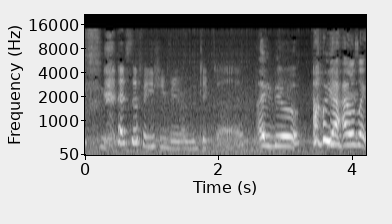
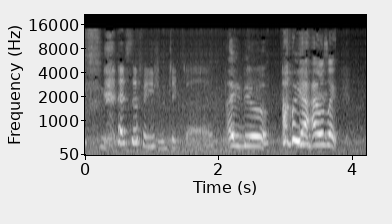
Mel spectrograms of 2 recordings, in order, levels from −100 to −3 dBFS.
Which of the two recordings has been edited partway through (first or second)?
second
